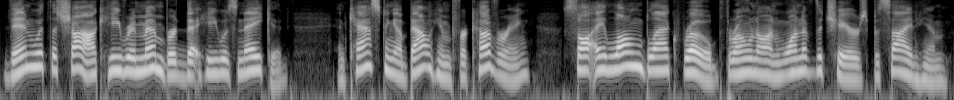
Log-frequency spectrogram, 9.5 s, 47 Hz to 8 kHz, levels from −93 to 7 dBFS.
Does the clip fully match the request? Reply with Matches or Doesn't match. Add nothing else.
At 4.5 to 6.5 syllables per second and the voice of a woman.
Matches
